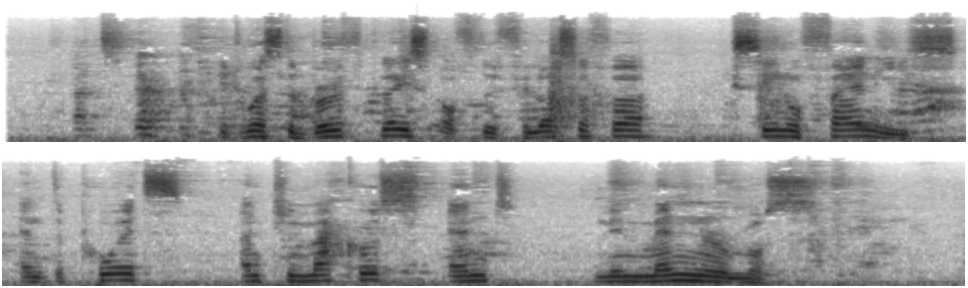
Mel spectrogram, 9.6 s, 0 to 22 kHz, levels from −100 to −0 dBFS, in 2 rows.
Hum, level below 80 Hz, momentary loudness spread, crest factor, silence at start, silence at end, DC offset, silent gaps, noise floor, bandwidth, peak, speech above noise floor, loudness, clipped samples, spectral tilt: none; -40 dBFS; 12 LU; 18 dB; 0.1 s; 0.15 s; under 0.1%; none; -40 dBFS; 15.5 kHz; 0 dBFS; 22 dB; -18 LUFS; under 0.1%; -3.5 dB/octave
